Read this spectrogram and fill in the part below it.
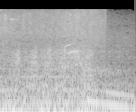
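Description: A person screams.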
